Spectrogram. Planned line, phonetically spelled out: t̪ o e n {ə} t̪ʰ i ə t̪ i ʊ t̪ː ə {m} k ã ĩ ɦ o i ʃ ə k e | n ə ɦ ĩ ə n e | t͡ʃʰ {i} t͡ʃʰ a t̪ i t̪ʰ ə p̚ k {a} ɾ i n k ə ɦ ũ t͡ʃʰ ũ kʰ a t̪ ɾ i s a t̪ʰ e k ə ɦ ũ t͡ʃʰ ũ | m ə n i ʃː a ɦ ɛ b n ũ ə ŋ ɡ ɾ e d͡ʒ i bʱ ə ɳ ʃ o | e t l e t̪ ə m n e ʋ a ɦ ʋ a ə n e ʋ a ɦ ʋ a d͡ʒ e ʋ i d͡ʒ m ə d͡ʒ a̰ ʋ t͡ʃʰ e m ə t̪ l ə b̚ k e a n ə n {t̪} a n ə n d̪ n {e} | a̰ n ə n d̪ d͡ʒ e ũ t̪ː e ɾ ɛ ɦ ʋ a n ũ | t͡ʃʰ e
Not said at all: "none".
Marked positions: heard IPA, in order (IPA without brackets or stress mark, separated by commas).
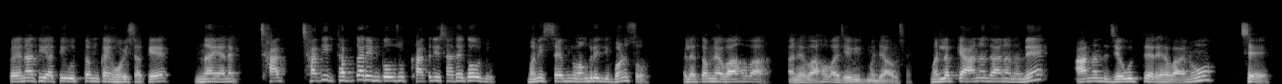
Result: a, m, a, a, d̪, e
